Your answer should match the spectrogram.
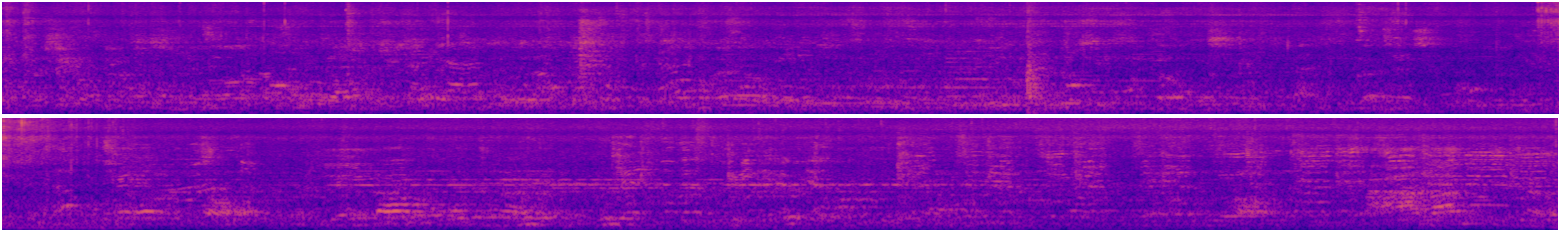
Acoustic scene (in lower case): crowded indoor space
